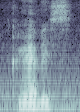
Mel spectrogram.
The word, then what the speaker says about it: Kravitz: she's so chill bro Zoe kravis that's how you say it I never knew how to say her last name but but replies to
